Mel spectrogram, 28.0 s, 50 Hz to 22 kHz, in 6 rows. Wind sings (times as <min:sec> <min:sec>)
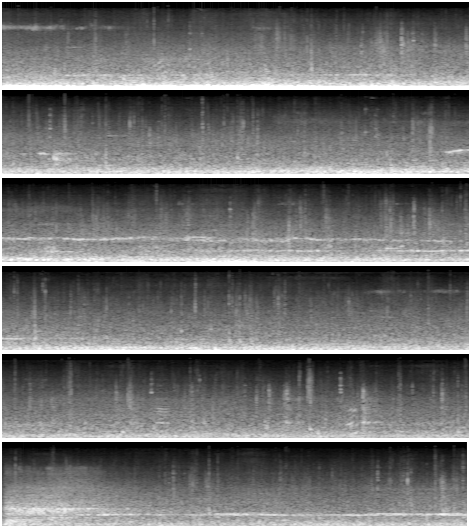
0:00.0 0:05.6, 0:07.3 0:14.6, 0:23.4 0:28.0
